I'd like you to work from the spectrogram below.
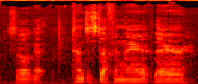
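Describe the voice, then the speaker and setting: Against light background noise, a man talks in a fairly low, somewhat breathy voice. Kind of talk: casual vlog chat. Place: home room. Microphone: phone near.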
